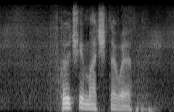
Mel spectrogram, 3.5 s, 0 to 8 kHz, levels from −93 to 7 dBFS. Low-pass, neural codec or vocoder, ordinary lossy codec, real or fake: 7.2 kHz; codec, 16 kHz, 0.5 kbps, X-Codec, WavLM features, trained on Multilingual LibriSpeech; Opus, 24 kbps; fake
